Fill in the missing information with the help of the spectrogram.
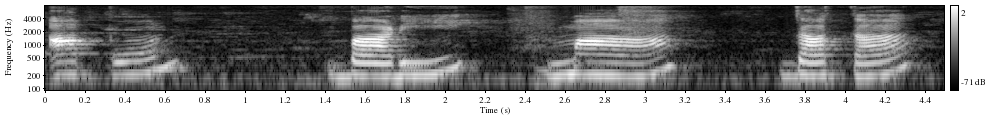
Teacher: বাংলায় আধ্বনি একটি বিবৃত স্বর। এর উচ্চারণ হ্রস্ব ও দীর্ঘ দুই হতে পারে। এর উচ্চারণ অনেকটা ইংরেজি ফাদার ও কাম শব্দের আয়ের মতো।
